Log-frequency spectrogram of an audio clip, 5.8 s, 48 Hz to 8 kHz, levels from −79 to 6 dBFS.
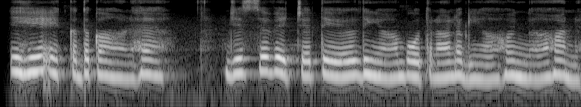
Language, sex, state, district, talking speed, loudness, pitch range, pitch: Punjabi, female, Punjab, Kapurthala, 125 wpm, -15 LUFS, 200-235 Hz, 220 Hz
